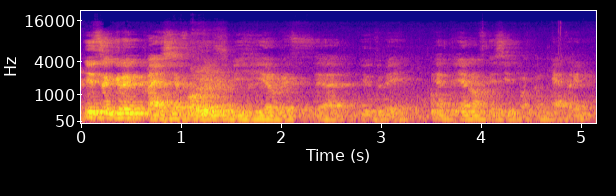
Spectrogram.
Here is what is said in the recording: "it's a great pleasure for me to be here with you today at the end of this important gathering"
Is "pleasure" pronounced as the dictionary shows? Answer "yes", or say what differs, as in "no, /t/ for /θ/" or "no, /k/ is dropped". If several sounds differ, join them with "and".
no, /s/ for /ʒ/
